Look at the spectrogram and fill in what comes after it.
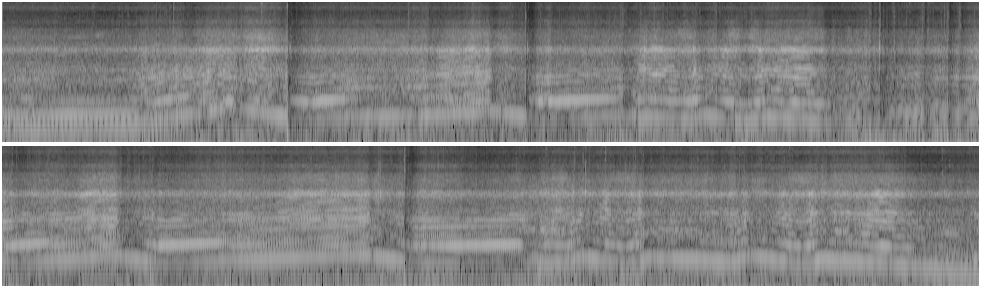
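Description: Opel Kadett GT/E's four-cylinder engine at full throttle, heard from inside the cabin: the revs climb and drop sharply at each gear change, about six times, with shorter lifts and quick rises through corners near the end.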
